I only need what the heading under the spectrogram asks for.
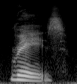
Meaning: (verb) 1. To cause to rise; to lift or elevate 2. To cause to rise; to lift or elevate.: To form by the accumulation of materials or constituent parts; to build up; to erect
- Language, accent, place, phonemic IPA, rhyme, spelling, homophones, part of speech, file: English, US, California, /ɹeɪz/, -eɪz, raise, rase / rays / raze / rehs / réis / res, verb / noun, En-us-raise.ogg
